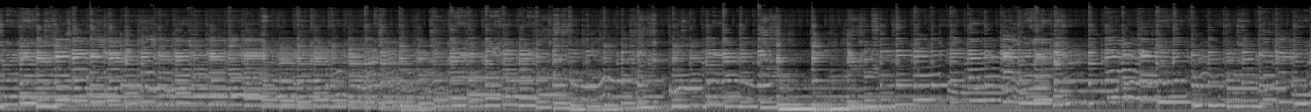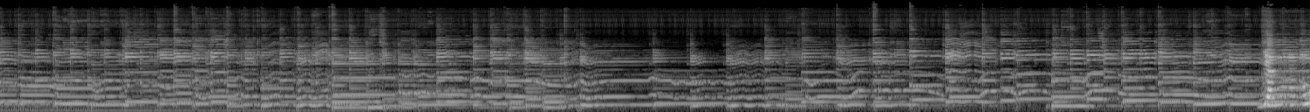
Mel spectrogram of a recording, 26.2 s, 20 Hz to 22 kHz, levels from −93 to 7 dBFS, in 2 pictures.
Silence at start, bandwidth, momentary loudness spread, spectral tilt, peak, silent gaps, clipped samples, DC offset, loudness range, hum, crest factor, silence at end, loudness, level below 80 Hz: 0 s; 18 kHz; 7 LU; -4.5 dB/octave; -4 dBFS; none; under 0.1%; under 0.1%; 4 LU; none; 26 dB; 0 s; -29 LUFS; -62 dBFS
